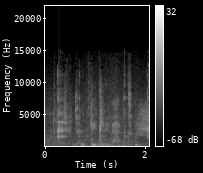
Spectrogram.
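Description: Scattered light clinks and clatter of cutlery and crockery, with a faint low murmur of voices.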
